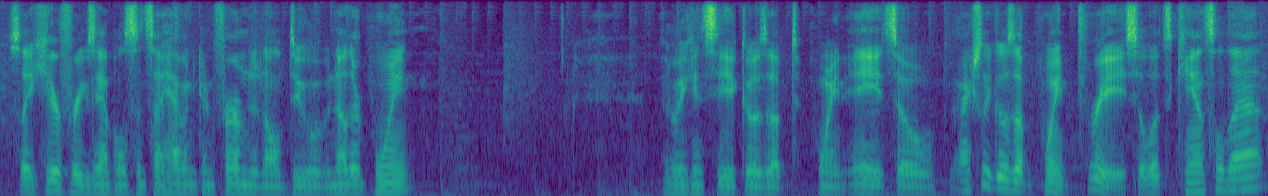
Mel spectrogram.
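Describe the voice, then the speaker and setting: A man's voice: medium pitch, a little fast, a little mellow. A man giving casual walkthrough commentary on a video game, as the narrator of a gaming video. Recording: slightly dull mic, game music behind. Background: video game music.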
